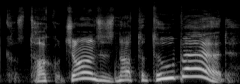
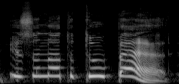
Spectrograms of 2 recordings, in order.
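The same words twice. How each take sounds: First: Said in the usual way. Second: Very high, slow squeaky aside; squeaky falsetto. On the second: Pretend. Comic squeaking about Taco John's in falsetto.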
